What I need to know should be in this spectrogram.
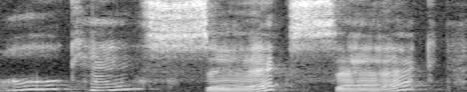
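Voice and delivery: high 'okay', rising drawn-out 'sick'; impressed approval. Retold or imitated. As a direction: think aloud, coolly impressed, swooping up. Her acted inner reaction.

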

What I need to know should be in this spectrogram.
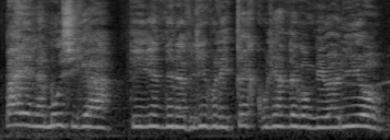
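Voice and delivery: high, stretched-out mock yell; retold neighbor's yell. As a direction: imitate the neighbor yelling, without real volume.

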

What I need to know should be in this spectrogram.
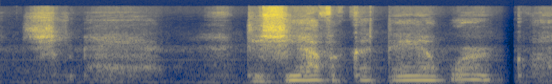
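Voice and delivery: put-on whispered kids in the hallway; imitated whisper. Kids whispering in the hallway about angry mom. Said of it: "they be in the hallway talking, saying".

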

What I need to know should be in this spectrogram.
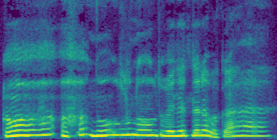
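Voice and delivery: loud, high-pitched gloating; mocking triumph. Real, not acted. Player jeering at the kids being beaten, gloating. Crowing over beaten rivals.

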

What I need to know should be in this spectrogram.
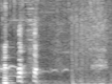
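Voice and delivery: short breathy burst of laughter; quick voiceless laugh. Real, not acted. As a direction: laugh it out, mostly air. Laughs during the game.

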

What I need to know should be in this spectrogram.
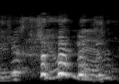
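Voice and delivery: loud laugh through words; cracking up, high and loud. Real, not acted. Laughing at friend.

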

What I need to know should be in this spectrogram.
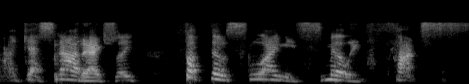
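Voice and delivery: disdainful serpent hiss; snake-faced demon. Acted. Snake demon answers, hissing.

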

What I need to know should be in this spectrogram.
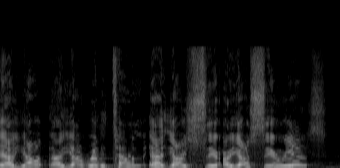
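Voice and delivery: high-pitched, stammering disbelief; incredulous. Retold or imitated. Preacher reacting to catty squabbles, incredulous. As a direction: squeal it out in exasperated disbelief.

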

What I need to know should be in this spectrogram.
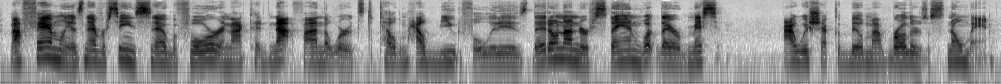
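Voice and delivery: put-on letter read in a Texan accent. Friend writing to Anne about snow, Texan accent. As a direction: read it out as a homesick Texan would.

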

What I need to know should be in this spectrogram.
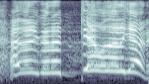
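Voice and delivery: high, fast, loud outburst; hammed-up high-pitched frustration; exasperated mock shout. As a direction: break in with a frantic yell. Acts frustration between sung refrains.

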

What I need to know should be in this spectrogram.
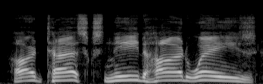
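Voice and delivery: a tribesman calls it out defiantly; shouted from the crowd. A narrator's reading. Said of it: "someone shouted".

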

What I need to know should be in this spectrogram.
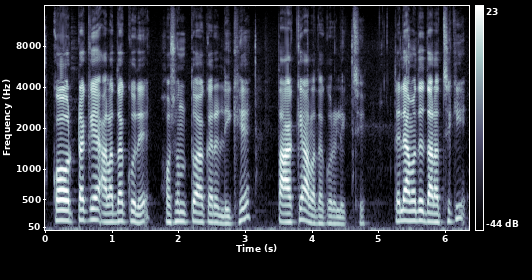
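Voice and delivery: ordinary talk

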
